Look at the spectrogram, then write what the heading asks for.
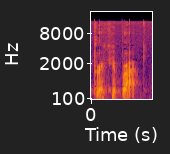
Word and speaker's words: bric-à-brac: and not know that brick-a-brack is spelt bric-a-brac and said brick-a-brack it's it reminds me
